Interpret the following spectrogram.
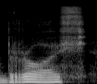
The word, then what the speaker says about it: бровь: Remember, there's some devoicing, right, from V to F, right? So, бровь, тетрадь, кровать, мебель, боль, болезнь, печень, грудь, ночь.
